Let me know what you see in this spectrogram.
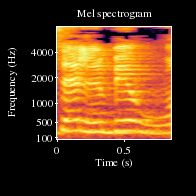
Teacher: را پر زبر را کو پر یعنی موٹا پڑھا جائے گا۔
